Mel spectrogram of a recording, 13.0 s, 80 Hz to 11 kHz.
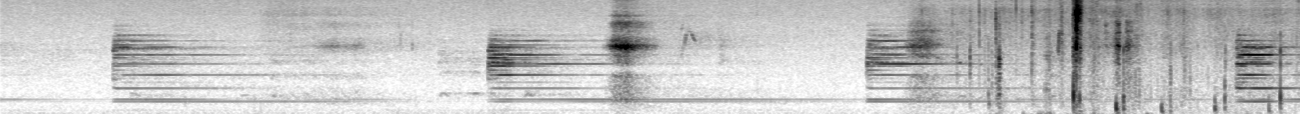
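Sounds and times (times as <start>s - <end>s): church bell tolling: 1.1s - 2.9s, 4.9s - 6.1s, 8.7s - 10.0s, 12.3s - 13.0s.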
